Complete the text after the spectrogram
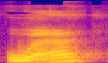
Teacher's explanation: V vəin məxrəci dodaqlar gönçələnir.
